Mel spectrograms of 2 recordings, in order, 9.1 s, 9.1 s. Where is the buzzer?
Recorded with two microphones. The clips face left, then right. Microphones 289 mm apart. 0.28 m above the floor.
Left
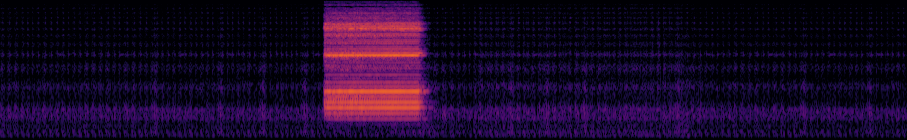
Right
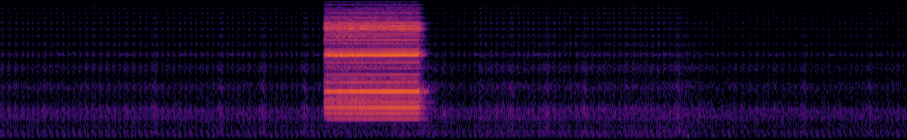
15° right (ahead or behind), 1.2 m.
